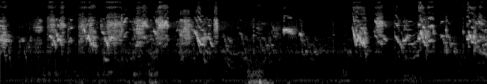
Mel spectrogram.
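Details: Breeding pair of budgies chirping: rapid strings of short, scratchy tweets in separate bursts, a quieter stretch in the middle with a soft thump, then renewed chattering.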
